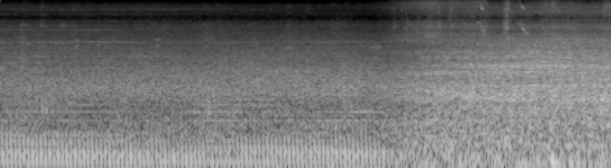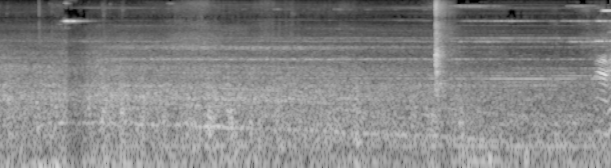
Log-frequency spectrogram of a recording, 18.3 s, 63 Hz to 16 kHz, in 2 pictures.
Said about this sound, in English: comes a train for 8th Street in Bayonne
